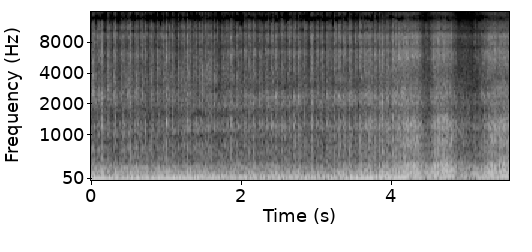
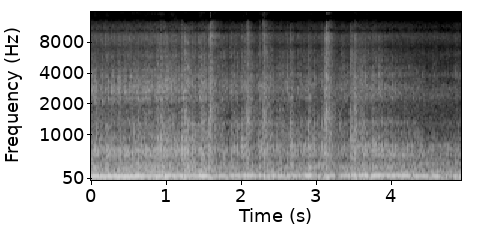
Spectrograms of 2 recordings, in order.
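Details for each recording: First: 1963 Ford Galaxie 500's freshly built dual-carb 390 Ford V8 bored to 397 (about 500 hp, compression likely over 10:1) on the run stand, carbs not yet adjusted: deep, even rumble swelling smoothly on each blip and settling back; running fine, healthy. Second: 1963 Ford Galaxie 500, high-compression dual-carb 390 V8, first start in the car: lumpy, stumbling, uneven low-speed beat with sporadic sharp pops; rough running, bad gas suspected since it ran fine on the run stand, not confirmed.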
